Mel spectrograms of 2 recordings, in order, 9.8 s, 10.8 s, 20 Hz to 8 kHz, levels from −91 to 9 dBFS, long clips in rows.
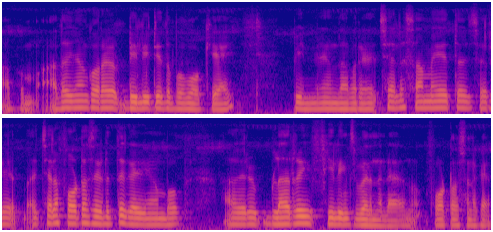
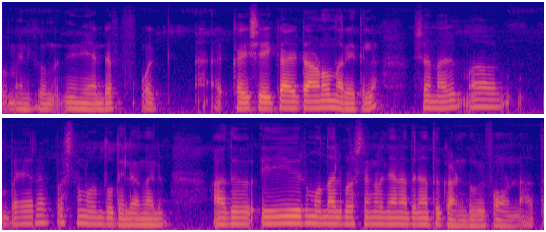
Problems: low volume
